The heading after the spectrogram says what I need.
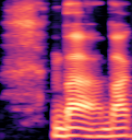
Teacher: है सब बा ब कैसे बोल रहे हैं तो बिना ओठ बिना ओठ बंद कि आप नहीं बोल सकते हैं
